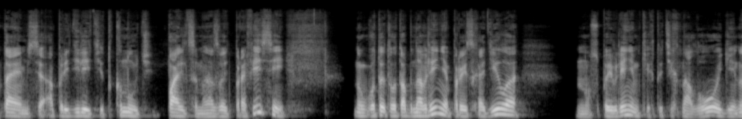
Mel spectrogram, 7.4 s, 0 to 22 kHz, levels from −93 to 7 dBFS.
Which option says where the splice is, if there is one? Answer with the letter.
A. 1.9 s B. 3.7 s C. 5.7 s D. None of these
D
